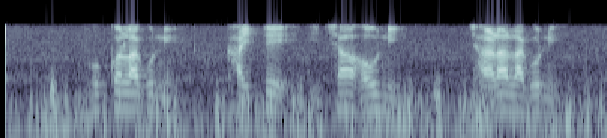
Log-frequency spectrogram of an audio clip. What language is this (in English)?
Odia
